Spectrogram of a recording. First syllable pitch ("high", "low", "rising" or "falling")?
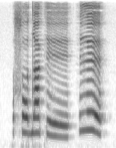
high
